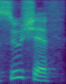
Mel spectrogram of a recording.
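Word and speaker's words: sous: s o u s so the S is silent because it's like a French word yeah something like that okay so the suf is the second in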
